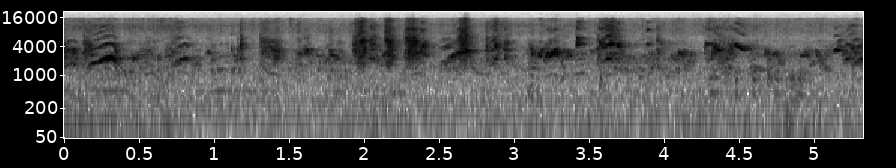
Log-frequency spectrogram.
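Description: Budgerigars warble in a busy stream of scratchy chirps, clicks and thin whistles, with wingbeats mixed in.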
